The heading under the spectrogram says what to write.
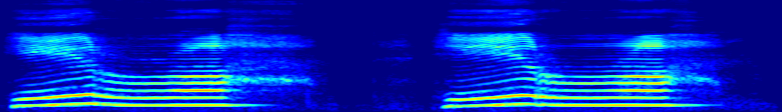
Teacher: Ra ni sifat hurufnya takrir. Kena ada getaran. Tapi janganlah terlalu kuat.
